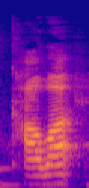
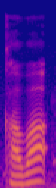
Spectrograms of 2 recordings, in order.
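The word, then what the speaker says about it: 川: For example, instead of just telling you that this kanji for river is kawa, it shows you via image that it means river and then tells you how to pronounce it. Kawa.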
